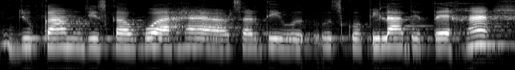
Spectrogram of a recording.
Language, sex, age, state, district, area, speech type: Hindi, female, 30-45, Bihar, Samastipur, rural, spontaneous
